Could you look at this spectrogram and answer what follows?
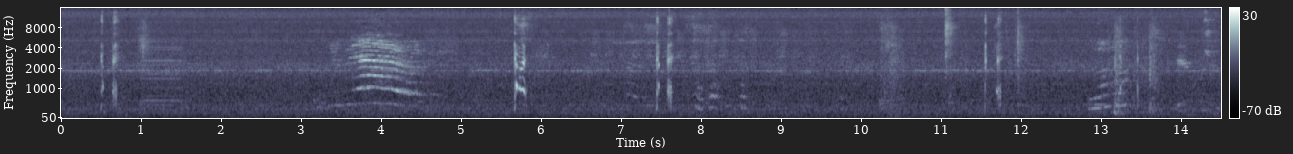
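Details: Hiccups in a 2-week-old baby: several brief, sharp hiccup sounds at uneven gaps, with a short fussy vocal sound between, quiet room noise behind.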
